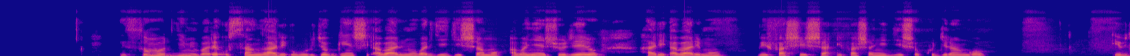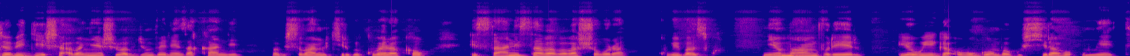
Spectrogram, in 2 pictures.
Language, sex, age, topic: Kinyarwanda, female, 25-35, education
